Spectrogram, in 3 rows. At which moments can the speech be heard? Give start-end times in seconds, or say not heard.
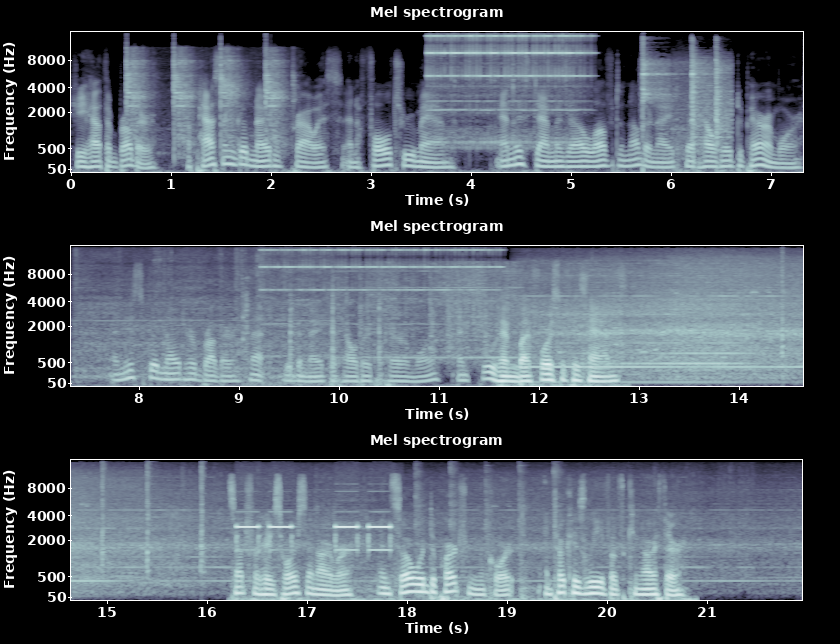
0.0-12.8, 16.2-20.9.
